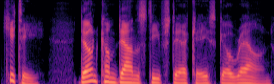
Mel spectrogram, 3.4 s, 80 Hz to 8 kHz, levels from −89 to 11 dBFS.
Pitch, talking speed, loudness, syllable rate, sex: 130 Hz, 155 wpm, -19 LUFS, 4.1 syllables/s, male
